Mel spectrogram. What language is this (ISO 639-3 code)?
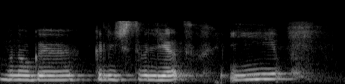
rus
